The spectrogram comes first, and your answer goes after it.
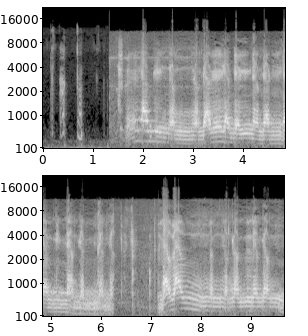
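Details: Domestic cat making weird noises: a long series of loud, harsh, wavering caterwauls and growling yowls, rising and falling in pitch with short breaks. A brief silence near the middle is followed by another strained wail.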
